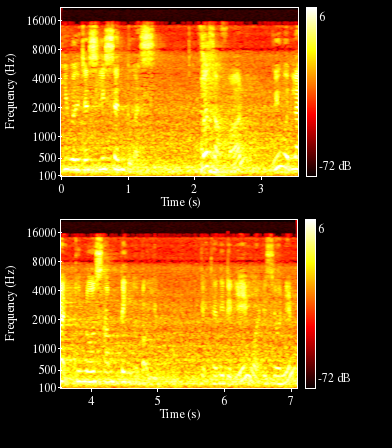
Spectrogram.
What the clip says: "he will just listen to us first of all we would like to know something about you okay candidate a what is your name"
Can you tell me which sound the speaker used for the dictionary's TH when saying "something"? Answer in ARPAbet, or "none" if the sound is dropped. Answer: T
